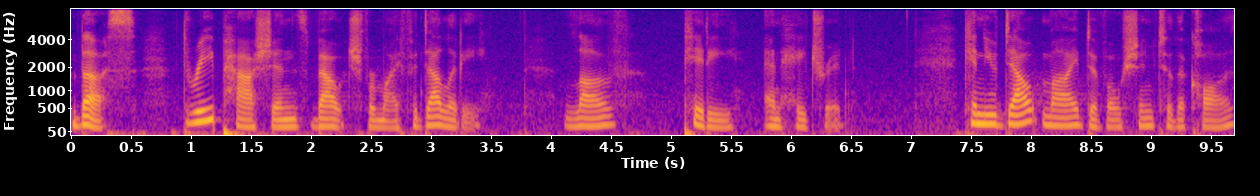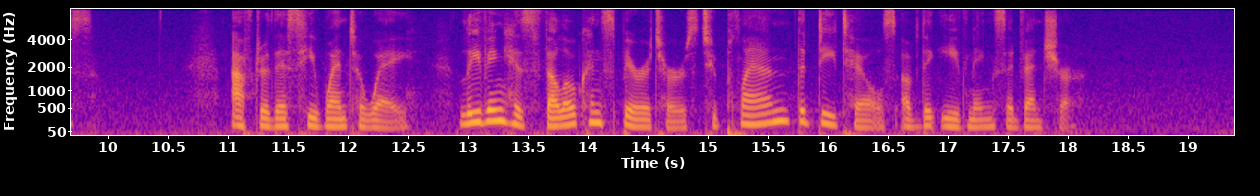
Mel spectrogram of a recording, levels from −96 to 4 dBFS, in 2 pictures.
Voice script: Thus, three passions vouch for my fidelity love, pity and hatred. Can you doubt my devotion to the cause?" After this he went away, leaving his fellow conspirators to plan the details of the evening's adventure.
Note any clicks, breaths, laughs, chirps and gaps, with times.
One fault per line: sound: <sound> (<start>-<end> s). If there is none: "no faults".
no faults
